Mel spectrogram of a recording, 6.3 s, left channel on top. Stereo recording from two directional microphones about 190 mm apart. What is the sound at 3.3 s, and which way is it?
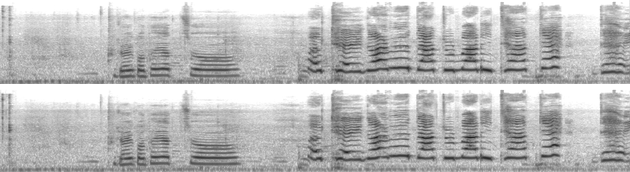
A child's voice, centre (ahead or behind).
